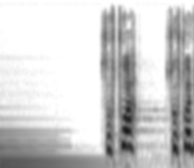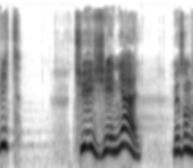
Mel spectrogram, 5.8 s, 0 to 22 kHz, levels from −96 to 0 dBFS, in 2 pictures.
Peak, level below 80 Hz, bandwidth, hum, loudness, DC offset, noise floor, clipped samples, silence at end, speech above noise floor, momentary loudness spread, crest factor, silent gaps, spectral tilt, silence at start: 0 dBFS; -50 dBFS; 18.5 kHz; none; -15 LUFS; under 0.1%; -64 dBFS; under 0.1%; 0 s; 49 dB; 20 LU; 18 dB; none; -2 dB/octave; 0 s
